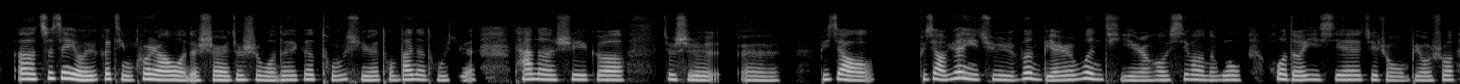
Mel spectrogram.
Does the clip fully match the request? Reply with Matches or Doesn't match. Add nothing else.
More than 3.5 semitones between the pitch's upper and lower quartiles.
Doesn't match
